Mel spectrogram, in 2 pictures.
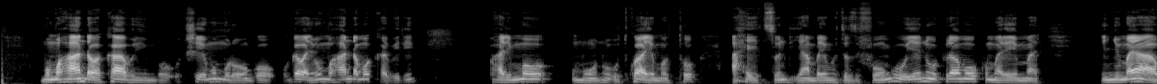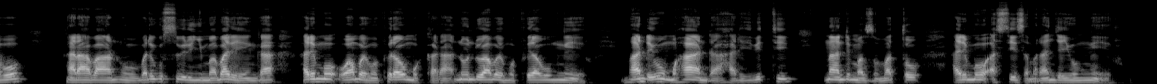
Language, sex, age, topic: Kinyarwanda, female, 50+, finance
